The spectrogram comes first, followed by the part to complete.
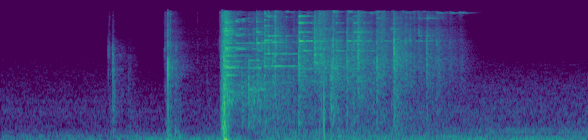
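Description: Glass shattering, hit by a slingshot shot: a couple of faint clicks, then a sharp crash about a second and a half in, followed by shards tinkling and falling for nearly two seconds.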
